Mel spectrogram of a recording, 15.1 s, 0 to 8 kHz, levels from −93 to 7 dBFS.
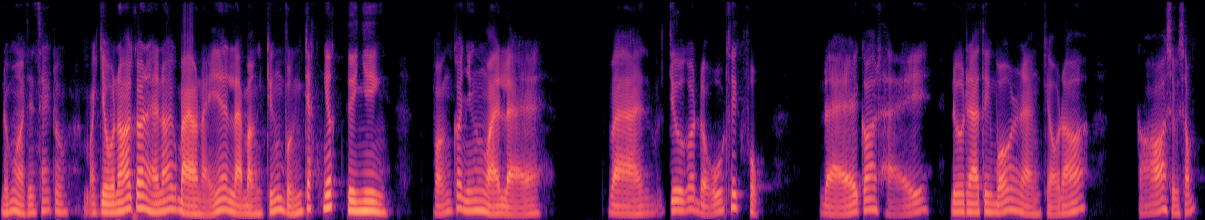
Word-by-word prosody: Đúng 110 +3 -3
rồi, 115 -6 +1
chính 110 +1 -4
xác 135 +3 -6
luôn, 115 -1 -5 0.2
mặc 110 0 -7
dù 115 -1 +5
nói 130 +7 +6
có 170 0 +5
thể 120 -6 +3
nói 145 +4 +2
bài 110 -8 +5
hồi 95 0 +5
nãy 90 +8 -1
á 145 0 +2
là 105 -7 +3
bằng 95 0 0
chứng 140 +4 +1
vững 105 +1 -1
chắc 165 +4 -1
nhất, 180 +1 +5
tuy 130 -2 +6
nhiên 130 -3 +5 0.6
vẫn 105 +6 -3
có 165 - -1
những 135 -2 0
ngoại 100 -3 +3
lệ 90 +1 -1 0.8
và 95 -2 0 0.3
chưa 135 0 +1
có 150 +1 -2
đủ 110 +2 -3
thuyết 180 -1 0
phục - - -4 0.8
để 95 +2 0
có 145 +2 0
thể 90 +3 -8 0.5
đưa 120 0 0
ra 115 -1 +3
tuyên 115 -1 -2
bố 120 +6 +1
rằng 95 -9 -3
chỗ 90 -2 -5
đó 120 - -1 0.7
có 115 +9 -2
sự 100 -3 -6
sống. 115 +8 -5
115 Hz, 185 wpm, -21 LUFS, 100-135 Hz, 0.8 s, nói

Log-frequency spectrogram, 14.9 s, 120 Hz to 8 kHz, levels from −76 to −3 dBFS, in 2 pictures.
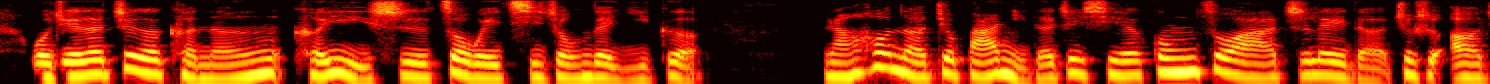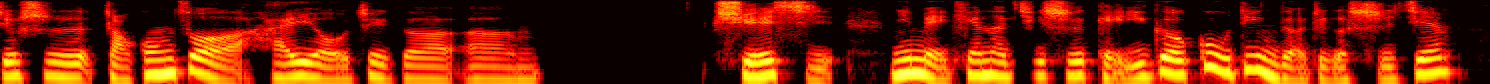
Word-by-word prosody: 我 170 - +4
觉 180 +2 +3
得 200 +1 +4
这 245 +6 +3
个 210 -3 +5
可 180 -2 -4
能 165 +7 -1
可 180 - -1
以 180 -7 +1
是 165 +4 +2
作 195 +4 +3
为 160 -1 +1
其 170 +2 +3
中 165 0 -2
的 170 -1 +1
一 140 0 -10
个。 - - -3 0.6
然 180 +3 -1
后 285 +4 +2
呢， 210 -9 +2
就 205 +5 -1
把 185 0 0
你 195 -8 0
的 155 +4 -5
这 205 +5 -3
些 190 -1 +1
工 220 +3 +4
作 230 0 +1
啊 165 -3 0
之 185 +2 -2
类 185 -2 +1
的， 145 -4 -6
就 200 -3 -4
是， - - -2
呃 160 +1 -1
就 180 +2 -1
是 175 -2 -2
找 140 - -4
工 200 +7 +2
作， 215 -2 +2
还 165 -1 -5
有 170 -6 0
这 165 +3 -5
个， 150 -1 -6
呃， 140 -1 -10 0.9
学 - - +5 0.2
习 140 -9 -3 0.2
你 195 +2 +4
每 205 -4 +3
天 190 -1 -2
呢， 185 -2 0
其 180 +2 -7
实 185 0 +1
给 185 - -6
一 160 - -3
个 200 +2 +4
固 240 +3 +1
定 240 -3 +1
的 150 -4 -4
这 145 - -8
个 135 - -6
时 145 +1 -2
间， 210 +8 -1
180 Hz, 255 characters per minute, -23 LUFS, 160-200 Hz, 0.9 s, 个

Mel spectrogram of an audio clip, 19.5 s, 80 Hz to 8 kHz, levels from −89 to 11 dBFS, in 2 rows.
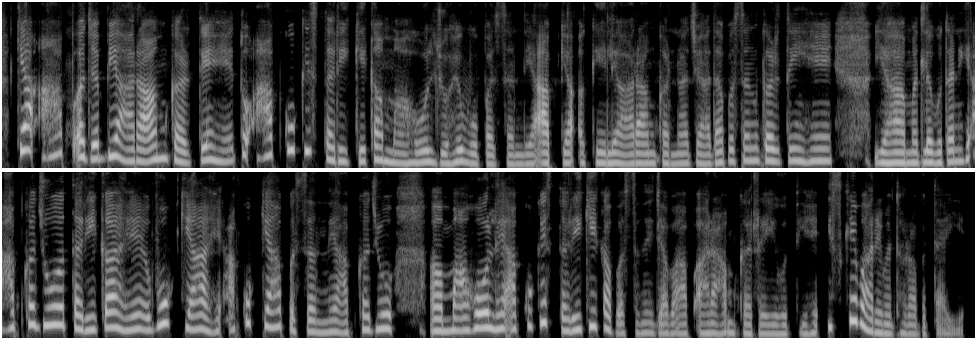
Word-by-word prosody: क्या 400 +1 +8 0.2
आप 315 +5 -1
जब 245 +1 +5
भी 290 - +4
आराम 215 -1 +4
करते 205 +3 +2
हैं 205 -2 -3
तो 300 - +1 0.2
आपको 380 +6 +1
किस 380 0 0
तरीके 205 -4 -1
का 235 - +2
माहौल 180 0 -1
जो 170 -1 -3
है 175 +4 -1
वो 180 -5 0
पसंद 155 0 -5
है? 165 - -3
आप 175 +1 +4
क्या 180 -1 +1
अकेले 180 0 -2
आराम 170 +1 -1
करना 170 0 -4
ज़्यादा 170 +2 -3
पसंद 215 +2 -3
करती 210 0 +1
हैं, 210 0 -1 0.4
या 180 0 +3
मतलब 180 +1 +1
होता 180 +2 0
है - - +2
ना 205 - -3
कि 260 - -1
आपका 300 +5 +1
जो 320 +1 +6
तरीका 240 +2 +4
है 240 -1 +1
वो 335 +3 +7
क्या 245 -2 +1
है, 205 -3 -3
आपको 315 +8 -3
क्या 285 -2 +1
पसंद 195 -2 -3
है? 200 - -1
आपका 190 +5 -3
जो 250 0 +3 0.4
अ, 210 0 +5
माहौल 225 +5 +4
है 250 - +3
आपको 245 +4 -3
किस 360 0 +3
तरीके 225 +6 +1
का 250 - +2
पसंद 170 +1 -7
है 175 - -8
जब 170 0 -5
आप 165 0 -6
आराम 170 +1 -4
कर 165 -1 -4
रही 160 0 -5
होती 160 0 -8
हैं? 170 +1 -7
इसके 390 +8 +2
बारे 215 - +2
में 165 -1 -4
थोड़ा 160 -1 -6
बताइए। 155 -2 -12
205 Hz, 205 wpm, -23 LUFS, 175-245 Hz, 0.4 s, क्या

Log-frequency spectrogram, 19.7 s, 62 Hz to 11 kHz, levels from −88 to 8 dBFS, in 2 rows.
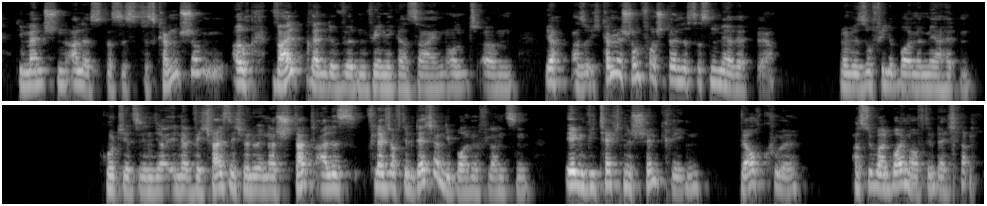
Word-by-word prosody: die 150 - -4
Menschen, 150 +2 -1
alles. 145 -4 -2
Das 130 -2 -6
ist 125 0 -4
das 120 - -3
kann 260 - -2
schon, 280 +1 +1
auch 160 -1 +3 0.2
Waldbrände 135 -4 +5
würden 125 -1 -3
weniger 125 -1 -2
sein. 120 +1 -6
Und, 130 0 -7
ähm, 125 +1 -5 0.3
ja, 170 0 +2
also, 125 +1 -5
ich - - -13
kann - - +2
mir 260 - +2
schon 210 -1 +1
vorstellen, 185 -4 -2
dass 160 -1 -4
das 160 0 -5
'n 165 - -2
Mehrwert 125 -5 -3
wäre, - - -12 0.6
wenn 135 -1 -2
wir 130 - 0
so 140 +3 -4
viele 140 0 -5
Bäume 130 -2 0
mehr 125 -1 -3
hätten. 125 +2 -12 1.1
Gut, 135 - +1
jetzt 125 -2 -1
sind 125 -1 -2
ja 130 - +1
in 130 +1 -4
der 130 -1 0
ich 120 -1 -1
weiß 155 +3 +5
nicht, 150 -2 -2
wenn 135 - +1
du 135 - +1
in 130 - -2
der 130 0 +1
Stadt 130 +7 +4
alles 150 - +1
vielleicht 155 -2 +4
auf 155 - 0
den - - -1
Dächern 175 +2 +4
die 130 - 0
Bäume 125 0 -2
pflanzen, 125 0 -7 0.3
irgendwie 155 -2 +8
technisch 165 -1 0
hinkriegen, 150 -5 -5 0.3
wäre 135 - +4
auch 175 -1 -2
cool. 140 -1 -6 0.5
Hast 145 +2 -1
du - - +1
überall 150 -2 +3
Bäume 170 0 +4
auf 130 0 -3
den 140 - -5
Dächern. 130 +8 -7
135 Hz, 210 wpm, -24 LUFS, 125-160 Hz, 1.1 s, irgendwie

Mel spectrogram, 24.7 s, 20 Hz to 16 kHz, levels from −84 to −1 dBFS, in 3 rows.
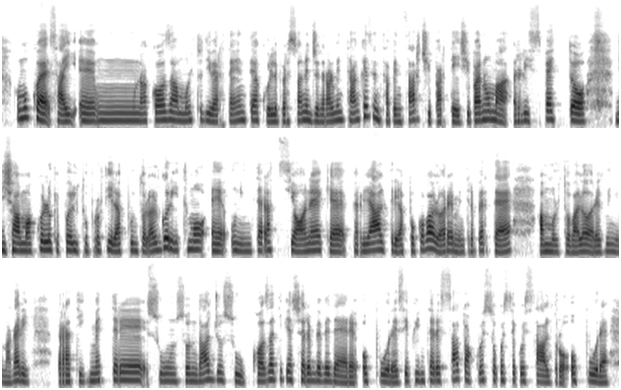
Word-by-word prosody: Comunque, 225 -6 +5
sai, 160 -2 +2
è 170 -1 +1
una 180 0 -2
cosa 190 +1 +3
molto 180 +2 -5
divertente 180 +2 -2
a 185 - +1
cui 160 -3 -1
le 165 - +2
persone 165 +4 -2
generalmente, 170 +4 -2
anche 200 +10 0
senza 225 -11 -3
pensarci, 170 +4 -3
partecipano, 170 +5 +1
ma 200 -4 +3
rispetto 175 +1 +2 0.4
diciamo 175 0 +4
a 170 - +3
quello 200 +2 +3
che 190 - -9
poi 190 - -1
è - - +1
il 180 - -3
tuo 175 - -9
profilo 175 +1 -1
e - - +7
appunto 170 0 -4
l'algoritmo, 205 +3 +2
è 170 -2 0
un'interazione 170 -1 -4 0.9
che 155 0 +1
per 170 -1 -6
gli 170 - 0
altri 185 -2 +5
ha 155 - 0
poco 170 +4 -4
valore, 175 -6 +4
mentre 155 +1 -6
per 180 +1 -5
te 160 0 +3 0.3
ha 155 - +5
molto 155 -1 -3
valore. 145 0 +2
Quindi 165 -1 -7
magari, 150 +3 -1 0.4
prati 160 0 -2
mettere 190 +2 0
su 175 - -10
un 170 -1 -4
sondaggio 175 +4 -2
su: 165 -3 -5
"Cosa 170 +4 +1
ti 205 - -13
piacerebbe 190 -3 -1
vedere?" 150 -5 0
oppure, 165 -4 -2
"Sei 170 +4 -5
più 185 - -7
interessato 175 +3 -2
a 185 - 0
questo, 190 +2 -8
questo 185 0 -7
e - - -15
quest'altro", 155 -4 -1
oppure, 160 -5 -1
175 Hz, 165 wpm, -23 LUFS, 165-185 Hz, 0.9 s, e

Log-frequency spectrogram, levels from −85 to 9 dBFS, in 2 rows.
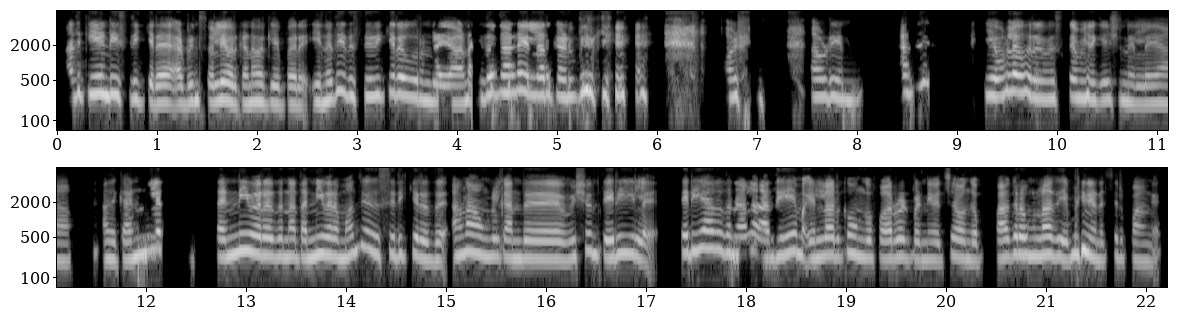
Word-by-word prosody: அதுக்கு 290 +2 -2
ஏன்டி 285 0 +6
சிரிக்கிற?" 215 -4 -1 0.2
அப்டின்னு 210 +3 -1
சொல்லி 215 +3 +5
அவரு 200 - 0
கணவர் 210 0 -1
கேட்பாரு. 190 -1 -2 0.2
"என்னது 230 +9 0
இது 270 -2 0
சிரிக்கிற 275 +2 +1
உருண்டையா! 215 -4 +1
நான் 225 +3 -4
இத 290 +3 +3
தான 315 +2 +6
எல்லாருக்கும் 275 -2 +3
அனுப்பியிருக்கேன்." 280 0 +2 1.0
அப்டின் 260 -3 -5 0.5
அப்டின்னு 255 -3 -2 0.5
அது 305 +6 -7 0.8
எவ்ளோ 310 +4 +4
ஒரு 260 -3 +2
மிஸ்கம்யூனிகேஷன் 235 -2 -2
இல்லையா? 200 +1 -4 0.5
அது 210 - -3
கண்ல 260 +8 +1 0.6
தண்ணி 255 +5 +3
வரதுன்னா 240 -2 +2
தண்ணி 230 +4 +2
வர 245 - +2
மாதிரி 280 +8 -3
அது 275 - -2
சிரிக்கிறது. 230 -5 -3
ஆனா 260 +4 0
அவங்களுக்கு 235 -2 -2
அந்த 220 0 -2 0.4
விஷயம் 255 +3 -4
தெரியல. 250 -2 +1 0.4
தெரியாததுனால 280 -3 0 0.2
அதே 230 +3 -2
ம 230 - -2
எல்லாருக்கும் 245 +3 0
அவங்க 230 -3 -3
ஃபார்வர்ட் 220 +1 -2
பண்ணி 205 0 -5
வச்சு, 200 +5 -9
அவங்க 210 -2 -3 0.2
பாக்குறவங்கலாம் 250 +2 +2
அது 230 -2 -1
எப்டி 255 +5 +2
நெனச்சிருப்பாங்க? 210 -3 -8
240 Hz, 140 wpm, -19 LUFS, 220-265 Hz, 1.0 s, ஏன்டி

